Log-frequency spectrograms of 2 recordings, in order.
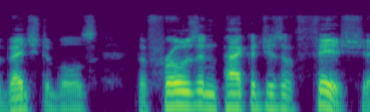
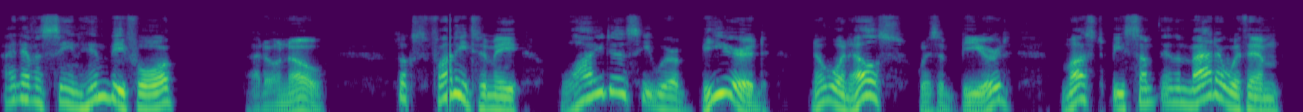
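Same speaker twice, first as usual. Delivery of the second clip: higher, nosy busybody voice; suspicious gossip; 6 semitones higher than usual. A narrator's reading. Gossiping customer to grocer, higher suspicious voice. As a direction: sniff out the stranger, suspicious. Gossip suspects bearded stranger.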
